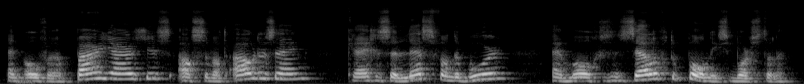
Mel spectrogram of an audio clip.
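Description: Slow, mellow woman reading a children's story. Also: lowish voice, big pitch swings, creaky. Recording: dull, slightly distant recording.

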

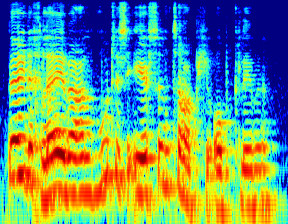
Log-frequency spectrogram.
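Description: A woman narrating a children's story read aloud in a clear storytelling manner. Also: medium pitch, expressive, normal speed, mellow.

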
